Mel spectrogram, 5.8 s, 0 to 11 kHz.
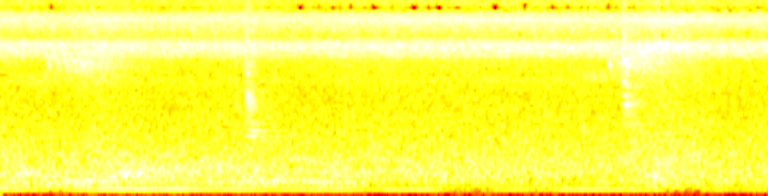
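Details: Steady shrill insect chorus from a field in Zhukovsky district, Kaluga region, Russia, 11 September 2019, phone recording; two short sharp rasping bursts stand out about three seconds apart over the constant high drone.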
